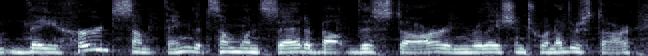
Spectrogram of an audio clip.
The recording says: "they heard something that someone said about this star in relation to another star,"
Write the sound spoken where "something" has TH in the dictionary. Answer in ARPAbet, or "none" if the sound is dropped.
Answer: TH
